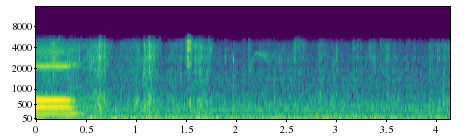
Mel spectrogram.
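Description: Faint light tapping and rustling of small plastic toy figurines being handled on a tabletop, after a short steady hummed 'mm' at the very start.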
